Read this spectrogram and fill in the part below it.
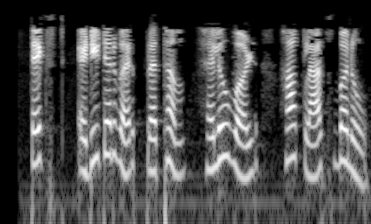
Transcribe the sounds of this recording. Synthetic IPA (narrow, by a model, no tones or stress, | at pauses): ʈeksʈeɽiʈəɾʋəɾpɾət̪ʰəm | heloʋəɾɖ | haklasbənuː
